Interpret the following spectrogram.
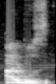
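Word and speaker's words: арбуз: এ হলো রাশিয়ানে আ, এর উচ্চারণটা কি? আ। আ থেকে আবার একটা শব্দ বের করেছে, সেটা কি? আরবুজ, এ আ এর, আর বে উ বু আর জি, তাহলে কি হলো?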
